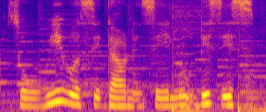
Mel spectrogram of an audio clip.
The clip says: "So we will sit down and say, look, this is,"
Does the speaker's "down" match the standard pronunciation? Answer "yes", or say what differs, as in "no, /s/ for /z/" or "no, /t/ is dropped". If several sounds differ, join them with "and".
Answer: yes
